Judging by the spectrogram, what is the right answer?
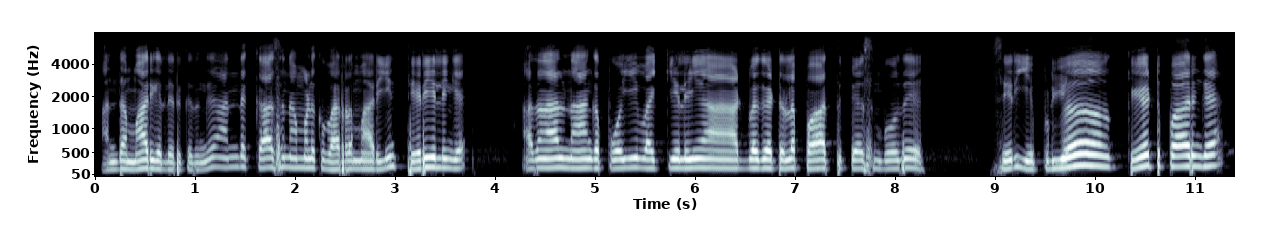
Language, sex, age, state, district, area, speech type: Tamil, male, 45-60, Tamil Nadu, Coimbatore, rural, spontaneous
